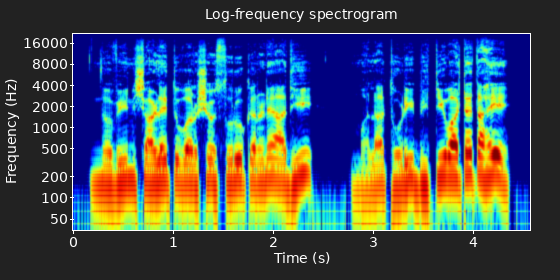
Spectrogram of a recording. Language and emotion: Marathi, fearful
